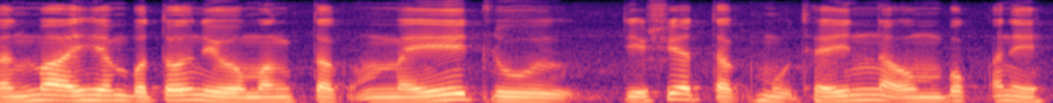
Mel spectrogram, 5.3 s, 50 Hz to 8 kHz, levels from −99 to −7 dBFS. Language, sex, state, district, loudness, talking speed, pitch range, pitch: Mizo, male, Mizoram, Aizawl, -17 LUFS, 215 wpm, 120-145 Hz, 125 Hz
